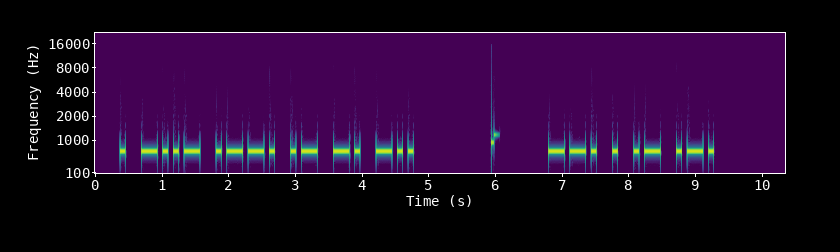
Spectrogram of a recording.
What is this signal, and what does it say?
Morse code, heard as a keyed tone, about 15 wpm, 700 Hz. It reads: EXPAND GEAR
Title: Sentences from Top 1400 Words - New Word Drill - 15wpm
